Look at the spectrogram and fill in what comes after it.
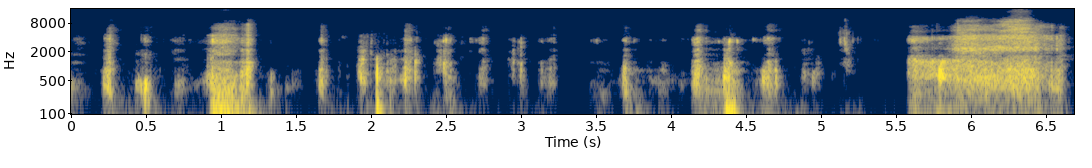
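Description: Close-up chewing and mouth smacks of a man eating rice: a run of short wet clicks and bites, with a longer, louder rushing mouth noise near the end as he takes a big mouthful.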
